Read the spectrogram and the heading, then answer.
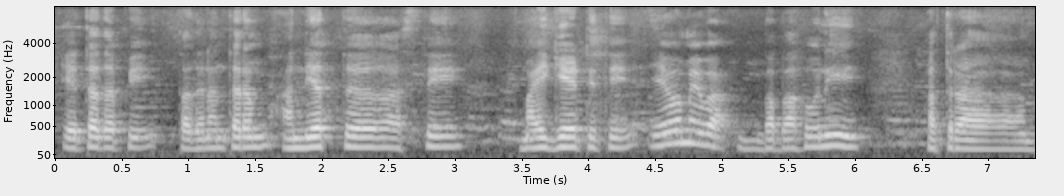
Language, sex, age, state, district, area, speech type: Sanskrit, male, 60+, Andhra Pradesh, Visakhapatnam, urban, spontaneous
